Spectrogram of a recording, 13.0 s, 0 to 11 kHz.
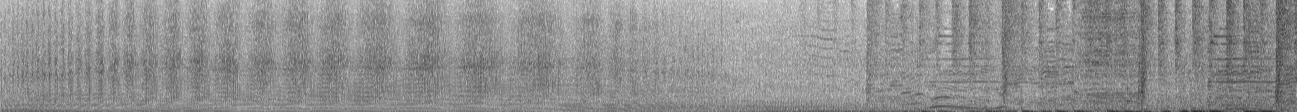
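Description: Moster 185 single-cylinder two-stroke paramotor engine running steadily in flight, its pitch dipping slightly about six seconds in. From about eight seconds, music with a heavy beat comes in over it and grows louder.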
